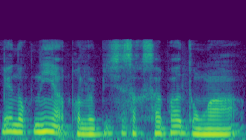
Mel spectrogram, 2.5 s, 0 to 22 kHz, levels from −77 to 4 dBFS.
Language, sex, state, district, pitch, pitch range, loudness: Garo, male, Meghalaya, South Garo Hills, 135 Hz, 120-155 Hz, -13 LUFS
